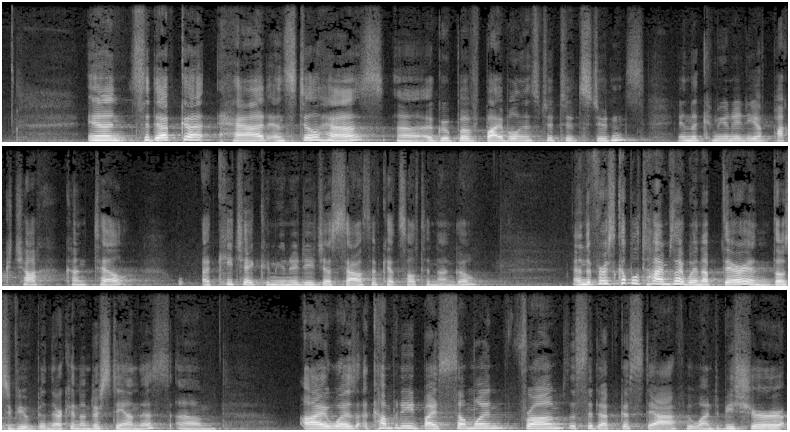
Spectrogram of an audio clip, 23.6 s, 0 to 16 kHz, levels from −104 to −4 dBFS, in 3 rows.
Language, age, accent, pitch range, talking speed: English, 50-69, American, 195-245 Hz, 150 wpm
